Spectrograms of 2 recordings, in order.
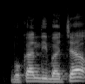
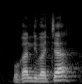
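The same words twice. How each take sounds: No difference in how they are said.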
